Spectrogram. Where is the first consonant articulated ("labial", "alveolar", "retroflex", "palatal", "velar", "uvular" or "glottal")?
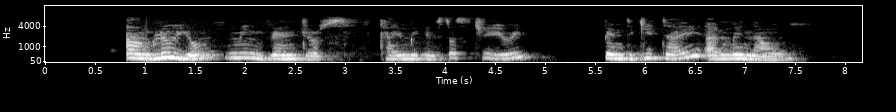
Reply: velar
